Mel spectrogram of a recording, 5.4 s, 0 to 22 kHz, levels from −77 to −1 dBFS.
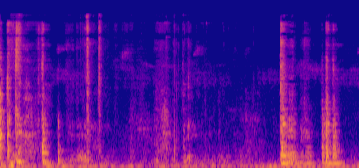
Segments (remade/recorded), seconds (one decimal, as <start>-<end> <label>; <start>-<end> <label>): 0.0-1.1 remade; 1.1-1.6 recorded; 1.6-2.2 remade; 2.2-4.5 recorded; 4.5-5.4 remade

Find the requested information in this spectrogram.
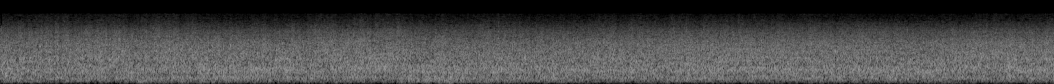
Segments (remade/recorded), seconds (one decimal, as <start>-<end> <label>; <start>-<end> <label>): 0.0-10.5 remade

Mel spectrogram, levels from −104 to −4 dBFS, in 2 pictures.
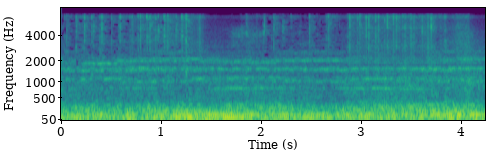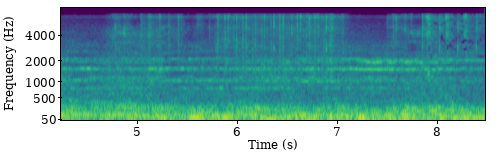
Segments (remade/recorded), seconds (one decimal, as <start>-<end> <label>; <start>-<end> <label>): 0.0-1.3 recorded; 1.3-2.0 remade; 2.0-2.8 recorded; 2.8-7.9 remade; 7.9-8.5 recorded

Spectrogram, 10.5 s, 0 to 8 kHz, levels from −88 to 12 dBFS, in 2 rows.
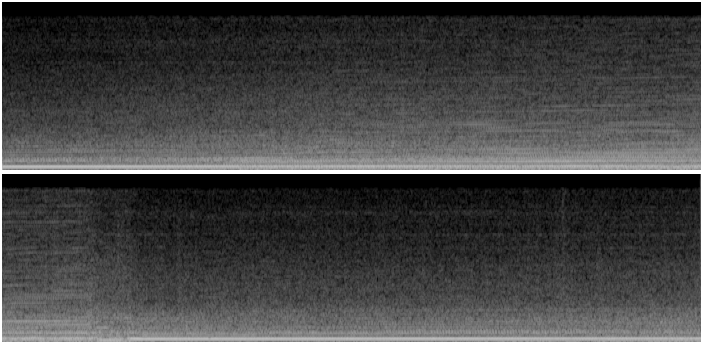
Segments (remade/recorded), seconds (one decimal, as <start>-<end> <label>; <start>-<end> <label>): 0.0-10.5 recorded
